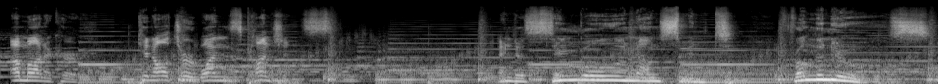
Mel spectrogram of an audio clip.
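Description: Casting: man as grave old-time horror-radio narrator, dramatic, very unhurried, loud musical backing. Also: fairly high pitch, gravelly. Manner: grave, dramatic, halting phrases. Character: solemn, portentous male narrator of strange tales. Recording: live stage performance with loud music.

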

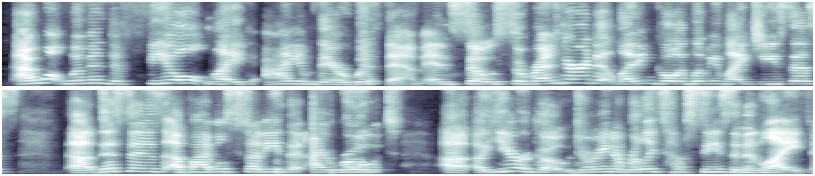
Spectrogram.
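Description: Bright, animated woman hosting a live show. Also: a little high. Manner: animated, gestures a lot. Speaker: host. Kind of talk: live video show chat. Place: home room with plant and mannequin.

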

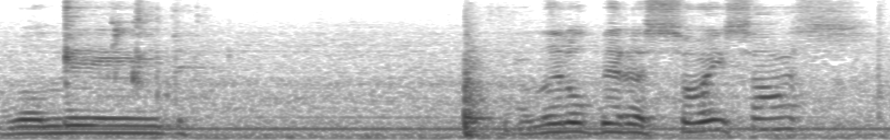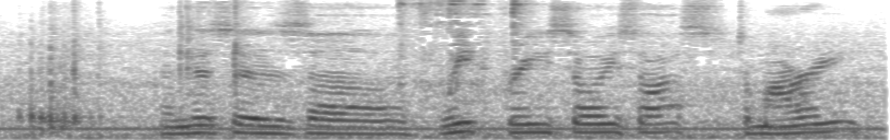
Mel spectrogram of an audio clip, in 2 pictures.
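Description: A man hosting a cooking show, calmly explaining each step as he cooks in a shop demo kitchen. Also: on the high side, slow, pauses often, heavy background noise. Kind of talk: casual cooking demonstration.

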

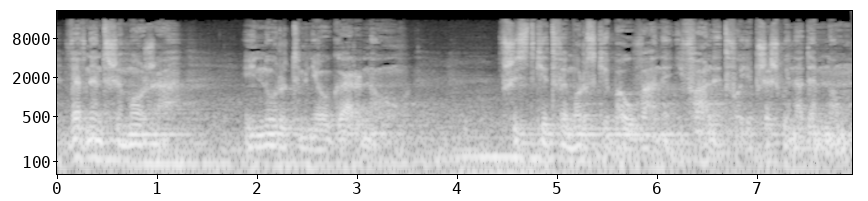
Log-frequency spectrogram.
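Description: An actor playing a troubled, earnest Hebrew prophet in an audio Bible drama. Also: male voice, low-pitched, background noise. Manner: earnest, measured, prayerful.

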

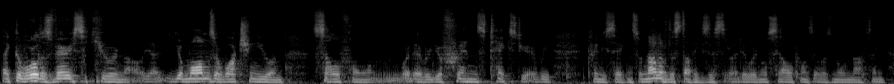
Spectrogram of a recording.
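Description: Gravelly man with a German accent. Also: medium pitch, quick pace. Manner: animated, laughs often, acts out quotes. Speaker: guest, professor. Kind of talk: casual interview storytelling. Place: studio with dark curtain backdrop.

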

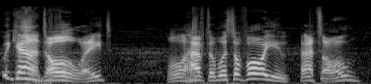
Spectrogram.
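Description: A man's voice: high-pitched, very animated, measured pace, vocal fry, sharp tone, voice pushed up, heavily acted. A man voicing impatient railway passengers in a children's story, insistent and curt. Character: brisk, impatient railway passengers refusing to wait.

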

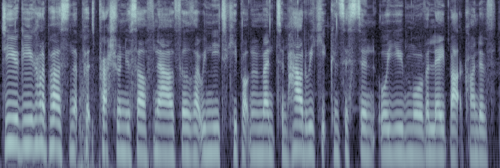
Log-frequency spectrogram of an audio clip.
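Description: A woman's voice: lowish voice, flat delivery, fast, a little mellow, a little hiss or hum. A woman working as a television interviewer, asking questions in a conversational way outdoors. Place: outdoors in a garden.

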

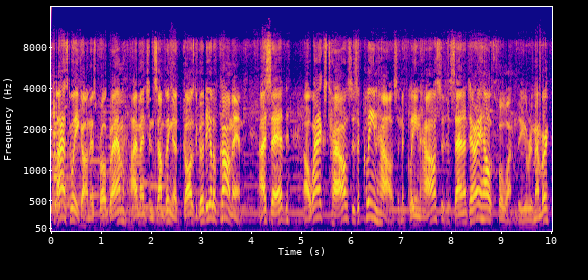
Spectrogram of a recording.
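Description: A man's voice: a little high, very animated, moderate pace, hardly any pauses, over music, poor audio. A man with an American accent announcing and reading scripted advertising on 1940s radio, polished and emphatic.

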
